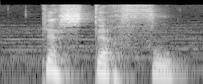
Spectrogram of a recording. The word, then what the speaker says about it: Casterfo: Ransolm Caterfo. Casterfo, qui est un jeune politicien qui a des idéaux diamétralement opposés à ceux de Léa.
